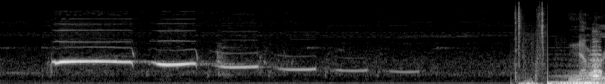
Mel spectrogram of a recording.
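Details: A potoo, a bird whose ghost-like cries come at night, gives six mournful whistled notes stepping steadily downward, each lower, shorter and fainter than the last, followed by a brief burst of rustling noise.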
